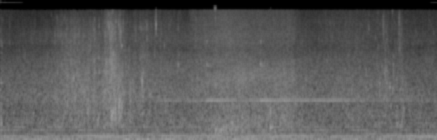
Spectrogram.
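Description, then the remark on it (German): Steady, rushing ocean surf mixed with wind, a continuous broad wash that swells slightly now and then, with a faint low drone underneath and no voices. “Das Meer, der Wind, das Rauschen und die Wellen – All halt, das ist immer da.”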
